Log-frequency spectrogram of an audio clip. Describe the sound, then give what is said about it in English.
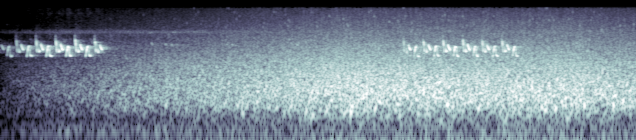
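Birds chirping beside a flowing river, with two short bursts of high, rapid trilling chirps over a steady rush of water. “I walked out to the river to hear the birds chirp and to soak in some calm before I continued on my way.”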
